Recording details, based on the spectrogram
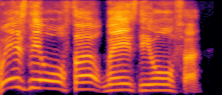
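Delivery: mocking, sarcastic, high-pitched yell. Shouting for the author in a clip a colleague posted, a sarcastic shout. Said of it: "of me shouting".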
